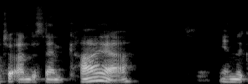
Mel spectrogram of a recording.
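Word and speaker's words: kāya: Okay, so kaya. Okay, so in the Pali word kaya, K long A Y A is from the root meaning, root from the root chi, as it happens.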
